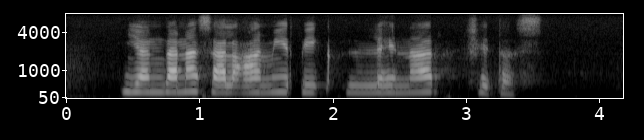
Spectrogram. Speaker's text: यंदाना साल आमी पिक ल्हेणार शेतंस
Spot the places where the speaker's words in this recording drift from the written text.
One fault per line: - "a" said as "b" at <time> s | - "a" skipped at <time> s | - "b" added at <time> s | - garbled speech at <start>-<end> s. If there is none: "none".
none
